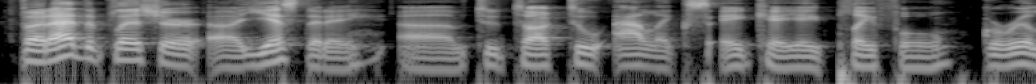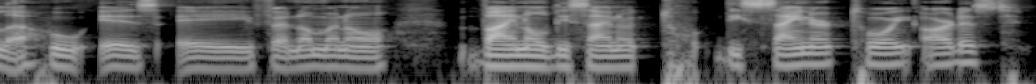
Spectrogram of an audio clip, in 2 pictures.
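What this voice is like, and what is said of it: Strong Puerto Rican accent. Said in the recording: “my Puerto Rican accent is coming in real hard”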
